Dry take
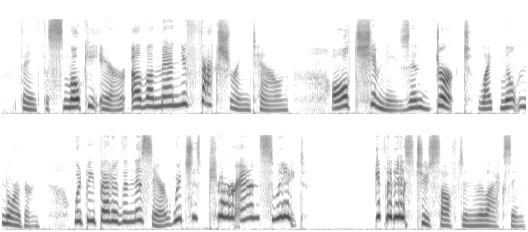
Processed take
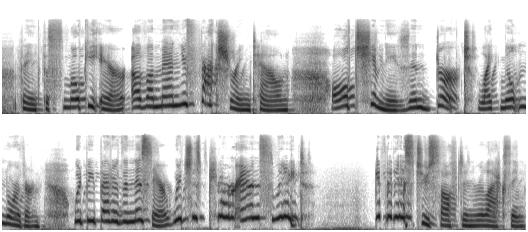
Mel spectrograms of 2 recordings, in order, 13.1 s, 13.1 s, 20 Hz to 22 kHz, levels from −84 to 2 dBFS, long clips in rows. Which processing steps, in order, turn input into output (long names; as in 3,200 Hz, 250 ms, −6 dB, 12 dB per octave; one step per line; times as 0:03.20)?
dynamic equaliser 700 Hz, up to −4 dB, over −42 dBFS, Q 0.87
in parallel at +2.5 dB: upward compression, threshold −37 dBFS
on the sum: high-shelf EQ 5,200 Hz −11.5 dB
low-pass that shuts in the quiet parts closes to 1,800 Hz, open at −24 dBFS
single-tap delay 89 ms −22 dB
reversed playback
downward compressor 16 to 1, threshold −36 dBFS, peak gain reduction 19.5 dB
reversed playback
boost into a limiter +29.5 dB
level −1 dB
Opus 96 kbit/s 48,000 Hz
